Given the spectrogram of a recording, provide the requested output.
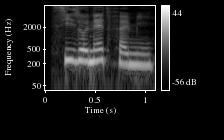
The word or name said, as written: six honnetes familles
